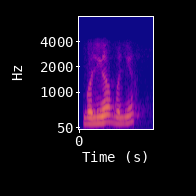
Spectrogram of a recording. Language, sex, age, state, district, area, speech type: Maithili, male, 18-30, Bihar, Samastipur, rural, conversation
